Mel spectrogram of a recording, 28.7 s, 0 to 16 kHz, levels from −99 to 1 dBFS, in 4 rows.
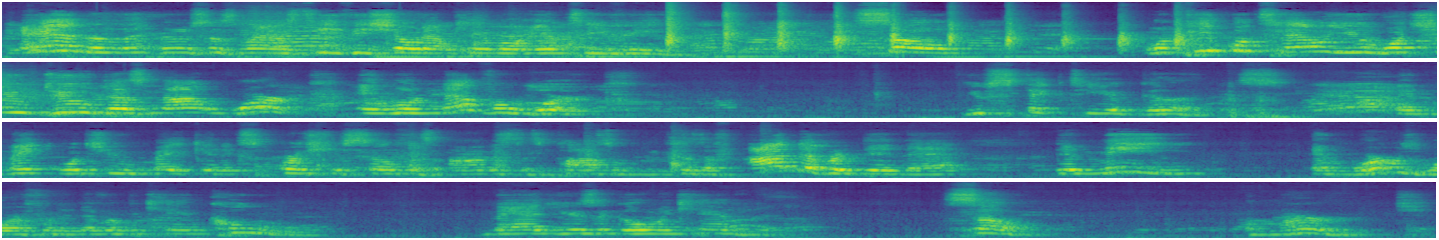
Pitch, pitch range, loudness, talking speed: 230 Hz, 205-275 Hz, -18 LUFS, 130 wpm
